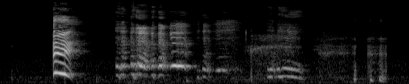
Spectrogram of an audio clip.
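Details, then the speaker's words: A grandmother's short sharp hiccup-like gasp, then her baby granddaughter's bubbly laughter; an adult's hiccup answered by giggles; hiccups. "how am I get rid of my hiccups should I hold my breath you think it's funny that grandma's got hiccups"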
